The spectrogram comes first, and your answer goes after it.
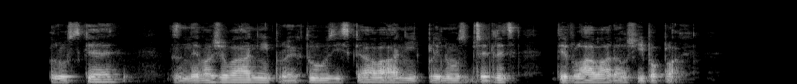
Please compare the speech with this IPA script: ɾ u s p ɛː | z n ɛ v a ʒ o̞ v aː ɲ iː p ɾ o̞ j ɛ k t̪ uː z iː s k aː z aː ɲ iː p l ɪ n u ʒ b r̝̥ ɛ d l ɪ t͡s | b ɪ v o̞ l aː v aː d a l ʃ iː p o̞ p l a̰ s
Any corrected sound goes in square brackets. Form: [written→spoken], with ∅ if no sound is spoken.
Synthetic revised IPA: ɾ u s [p→k] ɛː | z n ɛ v a ʒ o̞ v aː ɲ iː p ɾ o̞ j ɛ k t̪ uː z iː s k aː [z→v] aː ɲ iː p l ɪ n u [ʒ→z] b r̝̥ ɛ d l ɪ t͡s | [b→v] ɪ v o̞ l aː v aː d a l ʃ iː p o̞ p l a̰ [s→x]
